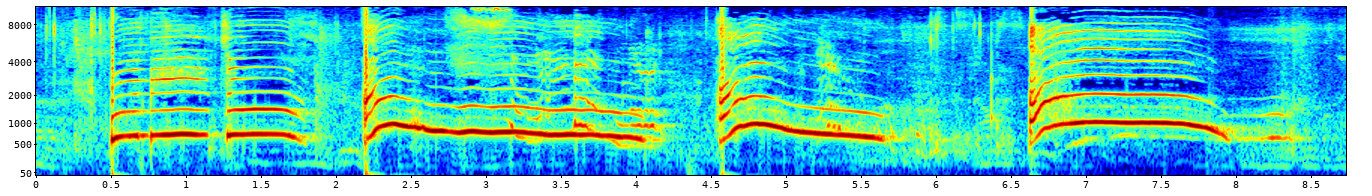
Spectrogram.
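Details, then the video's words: A pet dog sings in sustained howls about one to two seconds long. Each starts with a slight upward swoop and then holds steady. Four main phrases are separated by quiet pauses and a few sharp clicks. "Cute Dog Singing!"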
